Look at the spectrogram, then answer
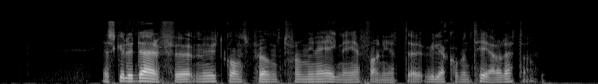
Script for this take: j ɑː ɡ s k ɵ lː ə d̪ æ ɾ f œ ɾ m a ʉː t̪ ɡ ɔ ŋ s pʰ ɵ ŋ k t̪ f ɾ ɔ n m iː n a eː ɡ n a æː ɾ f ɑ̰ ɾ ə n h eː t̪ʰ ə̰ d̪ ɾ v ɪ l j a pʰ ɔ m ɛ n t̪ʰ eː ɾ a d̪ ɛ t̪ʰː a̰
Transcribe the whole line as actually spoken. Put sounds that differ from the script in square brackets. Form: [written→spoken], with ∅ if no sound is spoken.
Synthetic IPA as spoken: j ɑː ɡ s k ɵ lː ə d̪ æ ɾ f œ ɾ m [a→ɛ] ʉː t̪ ɡ ɔ ŋ s pʰ ɵ ŋ k t̪ f ɾ ɔ n m iː n a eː ɡ n a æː ɾ f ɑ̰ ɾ ə n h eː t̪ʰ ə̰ [d̪→∅] ɾ v ɪ l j a [pʰ→kʰ] ɔ m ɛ n t̪ʰ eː ɾ a d̪ ɛ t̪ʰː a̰

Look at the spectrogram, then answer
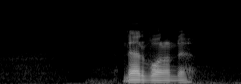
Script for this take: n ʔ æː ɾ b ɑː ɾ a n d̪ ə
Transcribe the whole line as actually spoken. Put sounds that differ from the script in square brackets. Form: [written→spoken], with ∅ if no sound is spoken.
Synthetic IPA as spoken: n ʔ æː ɾ [b→v] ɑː ɾ a n d̪ ə

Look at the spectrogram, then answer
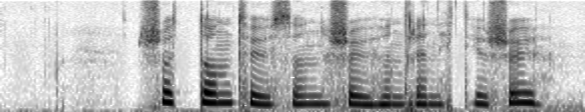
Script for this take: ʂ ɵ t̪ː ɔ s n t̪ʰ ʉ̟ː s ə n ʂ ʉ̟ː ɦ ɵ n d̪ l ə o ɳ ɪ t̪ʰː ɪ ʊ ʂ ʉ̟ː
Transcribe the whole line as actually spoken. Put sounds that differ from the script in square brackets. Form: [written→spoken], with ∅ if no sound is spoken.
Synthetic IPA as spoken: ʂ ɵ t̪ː ɔ [s→∅] n t̪ʰ ʉ̟ː s ə n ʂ ʉ̟ː ɦ ɵ n d̪ [l→ɾ] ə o [ɳ→n] ɪ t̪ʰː ɪ ʊ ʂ ʉ̟ː

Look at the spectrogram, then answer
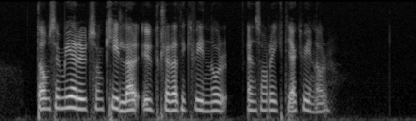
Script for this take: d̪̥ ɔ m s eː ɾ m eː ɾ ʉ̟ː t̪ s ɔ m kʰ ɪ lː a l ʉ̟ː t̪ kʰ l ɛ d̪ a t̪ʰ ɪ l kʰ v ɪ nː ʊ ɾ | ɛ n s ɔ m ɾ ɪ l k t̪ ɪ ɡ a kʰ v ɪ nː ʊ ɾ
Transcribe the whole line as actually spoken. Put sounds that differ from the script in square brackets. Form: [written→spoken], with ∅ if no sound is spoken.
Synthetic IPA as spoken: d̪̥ ɔ m s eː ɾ m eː ɾ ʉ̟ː t̪ s ɔ m kʰ ɪ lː a [l→ɾ] ʉ̟ː t̪ kʰ l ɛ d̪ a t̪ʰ ɪ l kʰ v ɪ nː ʊ ɾ | ɛ n s ɔ m ɾ ɪ [l→∅] k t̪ ɪ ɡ a kʰ v ɪ nː ʊ ɾ

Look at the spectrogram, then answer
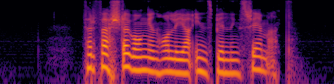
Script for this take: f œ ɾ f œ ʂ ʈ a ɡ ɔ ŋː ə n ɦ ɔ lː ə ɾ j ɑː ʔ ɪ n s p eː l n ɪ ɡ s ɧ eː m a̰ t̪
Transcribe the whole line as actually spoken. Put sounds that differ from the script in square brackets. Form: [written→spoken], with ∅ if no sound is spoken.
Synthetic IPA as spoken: f œ ɾ f œ ʂ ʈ a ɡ ɔ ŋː ə n ɦ ɔ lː ə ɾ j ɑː ʔ ɪ n s p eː l n ɪ [ɡ→ŋ] s ɧ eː m a̰ t̪

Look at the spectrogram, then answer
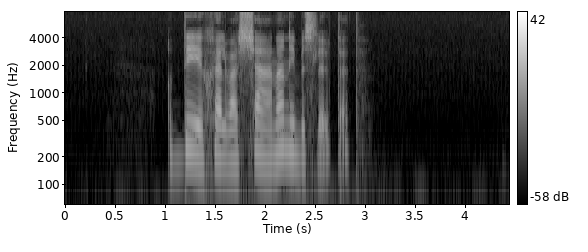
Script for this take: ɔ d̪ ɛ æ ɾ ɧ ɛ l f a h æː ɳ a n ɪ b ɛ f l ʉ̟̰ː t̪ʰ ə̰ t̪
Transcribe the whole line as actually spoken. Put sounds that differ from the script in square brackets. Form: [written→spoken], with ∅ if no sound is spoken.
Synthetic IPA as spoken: ɔ d̪ ɛ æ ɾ ɧ ɛ l [f→v] a [h→ɕ] æː ɳ a n ɪ b ɛ [f→s] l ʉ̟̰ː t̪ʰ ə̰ t̪

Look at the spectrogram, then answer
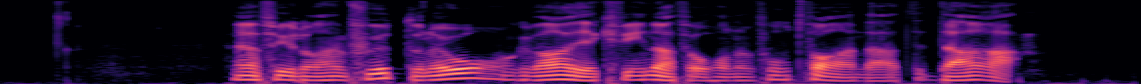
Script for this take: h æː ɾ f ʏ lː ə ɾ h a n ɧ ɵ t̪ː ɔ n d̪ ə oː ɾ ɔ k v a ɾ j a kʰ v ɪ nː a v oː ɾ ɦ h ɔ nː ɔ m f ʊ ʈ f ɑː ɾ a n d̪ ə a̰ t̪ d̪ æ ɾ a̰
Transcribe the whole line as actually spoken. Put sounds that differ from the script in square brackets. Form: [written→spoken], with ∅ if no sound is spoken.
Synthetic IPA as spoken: h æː ɾ f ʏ lː ə ɾ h a n ɧ ɵ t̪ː ɔ n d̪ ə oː ɾ ɔ k v a ɾ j [a→ə] kʰ v ɪ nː a [v→f] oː ɾ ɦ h ɔ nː ɔ m f ʊ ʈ f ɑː ɾ a n d̪ ə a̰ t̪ d̪ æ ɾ a̰

